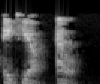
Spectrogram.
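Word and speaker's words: atlatl: ATL, ATL, Attle. – Attle? – Attle. Lattle. The word is pronounced at lattle or at. So it's A-T-L, A-T-L.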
